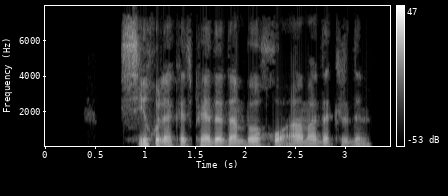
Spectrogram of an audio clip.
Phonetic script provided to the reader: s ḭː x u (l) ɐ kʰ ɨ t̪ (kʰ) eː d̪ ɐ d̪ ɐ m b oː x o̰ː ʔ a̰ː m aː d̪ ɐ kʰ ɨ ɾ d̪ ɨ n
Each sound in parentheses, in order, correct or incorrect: correct, incorrect

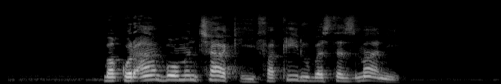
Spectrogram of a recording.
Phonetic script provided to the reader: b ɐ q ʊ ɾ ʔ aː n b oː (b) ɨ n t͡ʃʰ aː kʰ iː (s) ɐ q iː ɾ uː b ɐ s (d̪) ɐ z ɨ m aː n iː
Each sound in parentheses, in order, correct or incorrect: incorrect, incorrect, incorrect

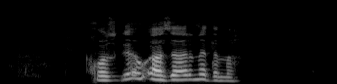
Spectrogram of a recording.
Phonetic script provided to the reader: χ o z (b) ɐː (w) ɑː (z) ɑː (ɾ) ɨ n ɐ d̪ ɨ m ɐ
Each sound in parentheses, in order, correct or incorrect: incorrect, correct, correct, correct

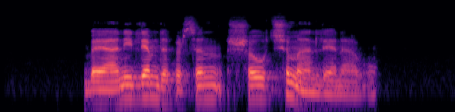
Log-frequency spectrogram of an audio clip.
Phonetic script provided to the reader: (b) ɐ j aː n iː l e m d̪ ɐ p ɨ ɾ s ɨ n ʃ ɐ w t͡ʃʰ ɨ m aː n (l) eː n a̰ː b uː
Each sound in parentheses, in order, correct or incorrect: correct, correct

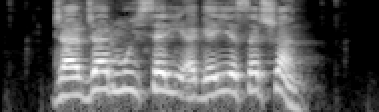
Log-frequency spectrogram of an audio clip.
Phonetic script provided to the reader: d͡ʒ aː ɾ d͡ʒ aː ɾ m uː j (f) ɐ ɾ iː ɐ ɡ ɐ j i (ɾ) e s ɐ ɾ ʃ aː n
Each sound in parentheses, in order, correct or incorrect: incorrect, incorrect

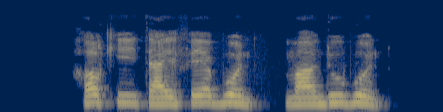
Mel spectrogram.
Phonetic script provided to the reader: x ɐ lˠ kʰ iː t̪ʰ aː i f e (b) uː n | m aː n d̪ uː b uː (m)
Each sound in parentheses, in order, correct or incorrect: correct, incorrect

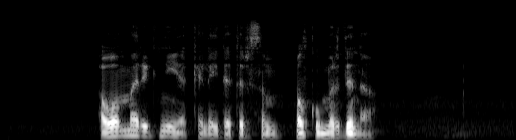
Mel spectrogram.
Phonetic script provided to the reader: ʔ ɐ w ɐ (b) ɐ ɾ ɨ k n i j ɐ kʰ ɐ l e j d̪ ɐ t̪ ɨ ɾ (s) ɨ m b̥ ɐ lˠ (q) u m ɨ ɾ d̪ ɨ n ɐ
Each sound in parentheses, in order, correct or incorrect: incorrect, correct, incorrect

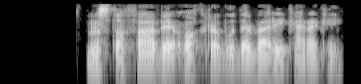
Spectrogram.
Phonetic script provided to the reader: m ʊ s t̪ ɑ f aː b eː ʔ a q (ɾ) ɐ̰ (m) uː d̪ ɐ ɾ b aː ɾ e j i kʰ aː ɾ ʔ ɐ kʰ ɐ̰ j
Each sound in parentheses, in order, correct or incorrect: correct, incorrect

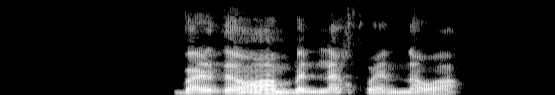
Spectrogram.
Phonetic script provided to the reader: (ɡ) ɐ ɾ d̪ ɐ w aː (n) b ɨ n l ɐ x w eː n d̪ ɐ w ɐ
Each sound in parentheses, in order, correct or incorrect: incorrect, incorrect

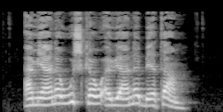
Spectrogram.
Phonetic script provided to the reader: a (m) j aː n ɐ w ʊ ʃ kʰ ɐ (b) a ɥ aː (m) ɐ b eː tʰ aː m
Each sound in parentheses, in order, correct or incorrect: correct, incorrect, incorrect

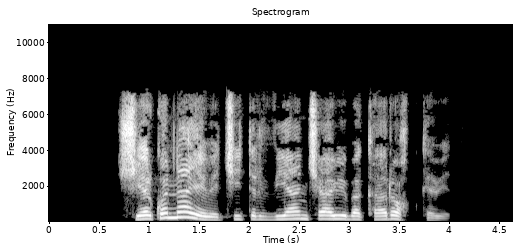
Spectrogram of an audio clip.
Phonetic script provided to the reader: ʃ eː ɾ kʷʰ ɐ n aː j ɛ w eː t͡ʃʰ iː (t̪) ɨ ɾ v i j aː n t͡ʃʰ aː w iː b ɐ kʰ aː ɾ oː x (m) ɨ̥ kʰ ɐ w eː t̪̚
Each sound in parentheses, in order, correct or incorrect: correct, incorrect

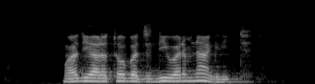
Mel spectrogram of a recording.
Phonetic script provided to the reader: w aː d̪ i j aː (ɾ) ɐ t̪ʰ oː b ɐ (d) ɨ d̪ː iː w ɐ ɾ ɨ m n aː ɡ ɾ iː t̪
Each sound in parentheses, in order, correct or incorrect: correct, incorrect

